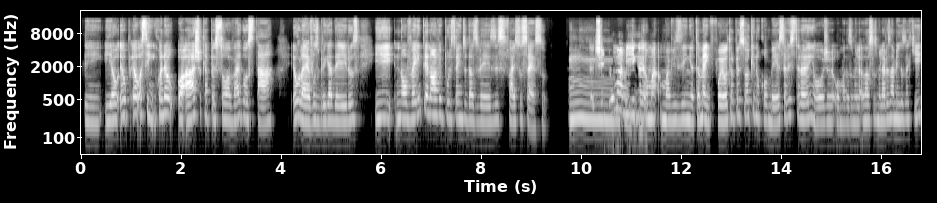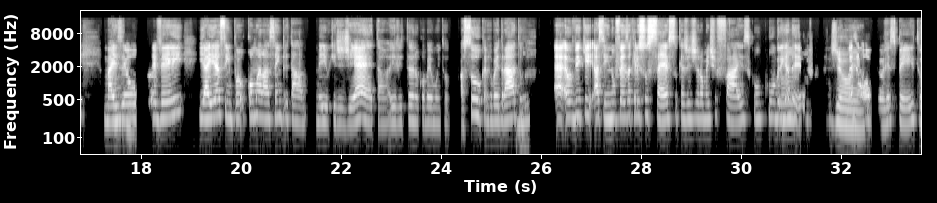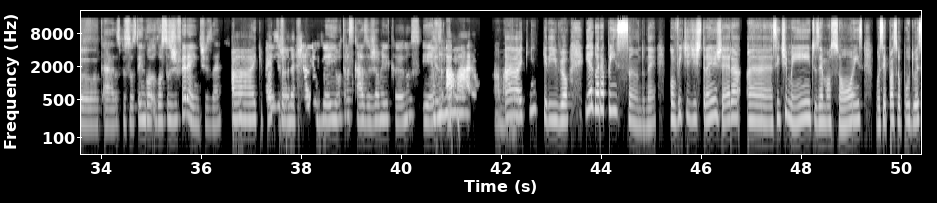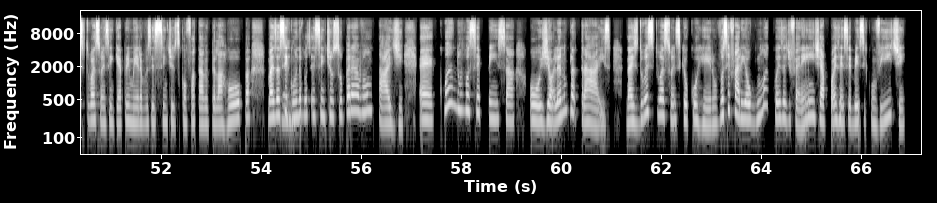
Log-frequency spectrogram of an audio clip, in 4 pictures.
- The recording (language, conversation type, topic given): Portuguese, podcast, Alguma vez foi convidado para comer na casa de um estranho?
- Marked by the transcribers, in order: giggle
